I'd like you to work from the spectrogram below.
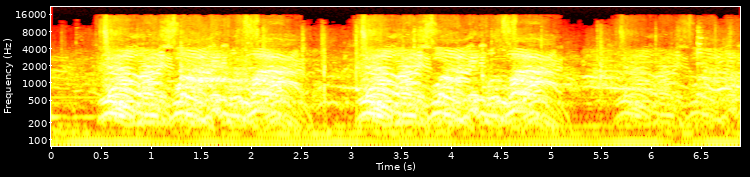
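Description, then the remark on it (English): A crowd chants "Two minus one equals one" in unison around a fighting circle by smelters, loud rhythmic phrases of many voices rising and falling in repeated waves over a steady low rumble, with no pause between them. “The chant is disorienting in its stark, unfeeling assessment of your circumstance.”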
